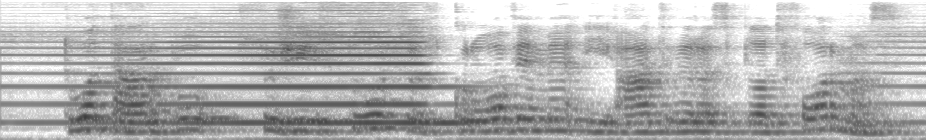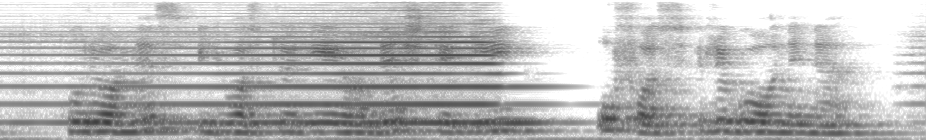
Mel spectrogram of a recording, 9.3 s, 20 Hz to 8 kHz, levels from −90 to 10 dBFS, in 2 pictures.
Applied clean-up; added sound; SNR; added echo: none; Bowed string instrument; -2 dB; reverberation time 0.6 s.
